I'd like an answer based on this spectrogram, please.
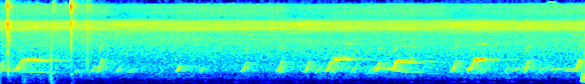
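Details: At least five or six gibbons, heard but unseen in forest on a sunny day, each with a different voice, give repeated rising, hooting notes over a steady high insect drone; they are regularly heard in this area.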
